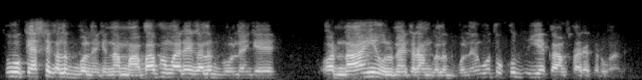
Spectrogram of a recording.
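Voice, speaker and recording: A man's voice: fairly high pitch, a bit bright, dry recording, muffled recording. Earnest man. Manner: earnest, measured, frequent hesitations. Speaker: guest from Pakistan. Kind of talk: conversational discussion.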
